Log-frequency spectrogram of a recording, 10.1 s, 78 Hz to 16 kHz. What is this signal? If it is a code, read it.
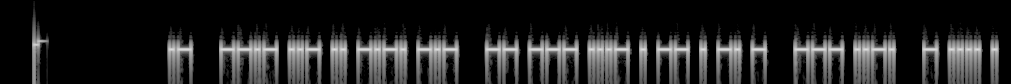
Morse code, heard as a keyed tone, about 27 wpm, 700 Hz. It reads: A QUICK MOVEMENT OF THE
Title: Pangram Challenge v2 - 28wpm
